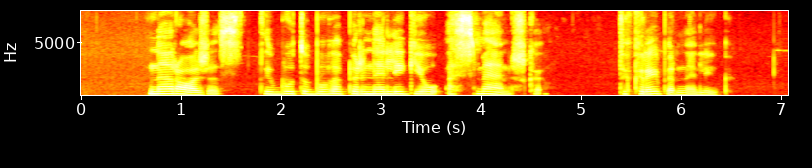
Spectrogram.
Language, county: Lithuanian, Klaipėda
